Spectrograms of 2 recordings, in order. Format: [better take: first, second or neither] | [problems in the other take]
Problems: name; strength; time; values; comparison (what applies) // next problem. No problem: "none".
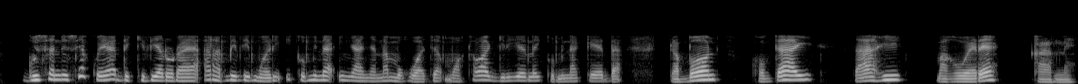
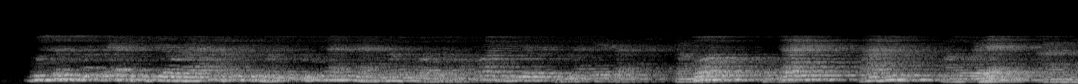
first | room echo; dies away in 2 s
